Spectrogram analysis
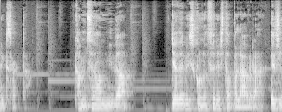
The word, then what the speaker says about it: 감사합니다: A veces se romanizará con una G o con una K, porque en realidad no es ni un sonido ni el otro. Sí que suena más como una K que como una G, pero aún así el sonido es intermedio.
